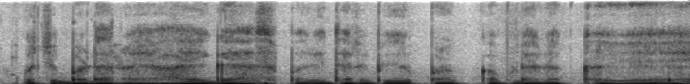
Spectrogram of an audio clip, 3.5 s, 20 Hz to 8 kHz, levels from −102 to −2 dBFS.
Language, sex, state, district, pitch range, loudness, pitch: Hindi, male, Uttar Pradesh, Saharanpur, 100-110 Hz, -17 LUFS, 105 Hz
